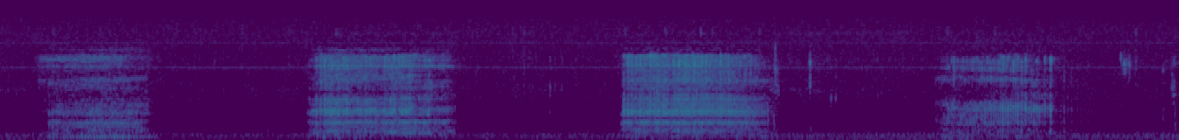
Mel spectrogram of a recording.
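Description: Four loud, rough snores at a slow, even pace, about one every three seconds; ordinary heavy snoring.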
